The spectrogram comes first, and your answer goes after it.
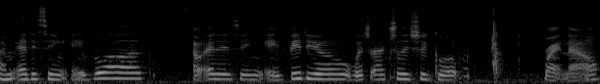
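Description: A woman is speaking, and noticeable background noise can be heard behind her. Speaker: vlogger. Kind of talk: casual vlog chat. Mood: relaxed, cheerful. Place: home room. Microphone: phone near.

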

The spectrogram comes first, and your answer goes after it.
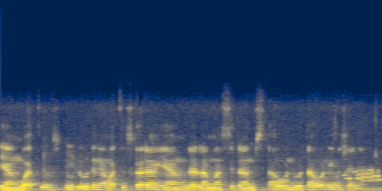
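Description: With an ordinary speaking voice, a man talks at a fairly high pitch and with fairly even intonation over light background noise. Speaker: trainee participant. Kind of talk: Q&A question. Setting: video call. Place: home room. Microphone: video call.

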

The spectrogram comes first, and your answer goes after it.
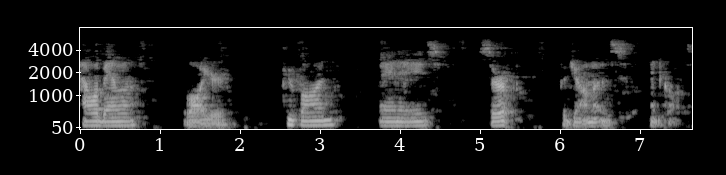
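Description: A somewhat breathy voice with a Southern US accent moves at a very slow pace, with ordinary pitch variation. The background is quiet. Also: man. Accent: Southern American. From southern Mississippi. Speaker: vlogger. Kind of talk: casual talk to camera. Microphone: webcam.

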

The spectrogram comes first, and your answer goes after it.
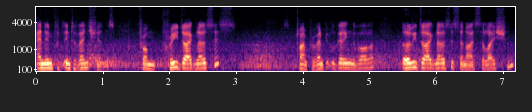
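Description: With fairly even intonation, a man speaks at a fairly quick pace as noticeable background noise carries on. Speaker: interviewee. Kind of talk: interview answer. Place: street.

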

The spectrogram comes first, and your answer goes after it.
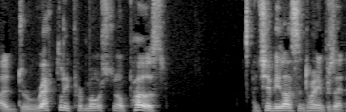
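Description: Against a quiet background, a man speaks with a fairly high pitch, a dark, mellow tone and ordinary pitch variation. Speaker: online marketing youtuber. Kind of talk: casual tutorial vlog. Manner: loud; rambling, lots of fillers and repeats. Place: home room. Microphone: earbuds.

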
